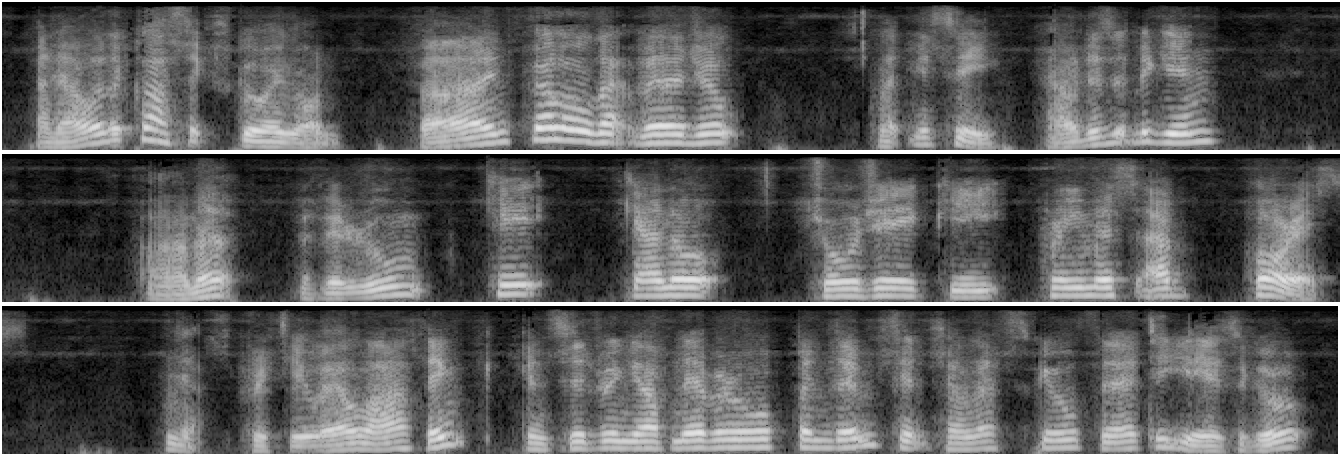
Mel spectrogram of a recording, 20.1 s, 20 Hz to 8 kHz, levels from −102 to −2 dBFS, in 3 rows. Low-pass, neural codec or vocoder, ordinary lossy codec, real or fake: 7.2 kHz; codec, 16 kHz, 4 kbps, FreqCodec, smaller model; AAC, 32 kbps; fake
